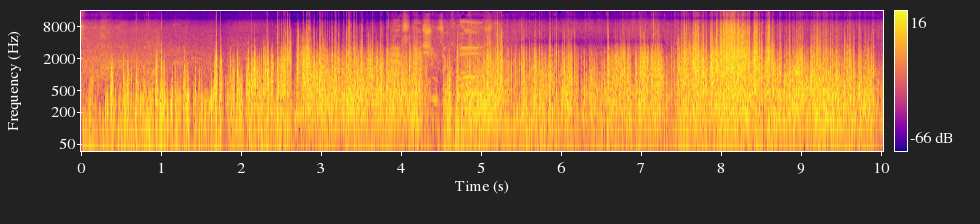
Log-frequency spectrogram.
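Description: Strong storm wind buffeting the microphone: a loud, uneven rush that rises and falls in gusts.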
